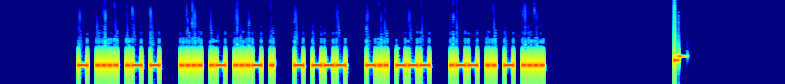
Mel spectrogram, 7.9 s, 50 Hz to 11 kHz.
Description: Morse code, heard as a keyed tone, about 40 wpm, 700 Hz. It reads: THAT HAVE TO DO WITH
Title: Sets of 5 Words Encore2 40wpm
